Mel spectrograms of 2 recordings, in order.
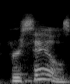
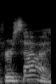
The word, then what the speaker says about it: Versailles: I'm still getting used to Kentucky where it's like Versailles, not Versailles, and I'm still learning.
